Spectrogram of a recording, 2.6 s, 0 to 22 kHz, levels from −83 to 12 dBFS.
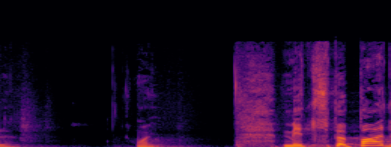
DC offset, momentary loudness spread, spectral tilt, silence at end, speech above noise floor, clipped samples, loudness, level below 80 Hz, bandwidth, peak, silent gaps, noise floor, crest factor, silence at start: under 0.1%; 22 LU; -4.5 dB/octave; 0 s; 43 dB; under 0.1%; -20 LUFS; -54 dBFS; 16 kHz; 0 dBFS; none; -62 dBFS; 22 dB; 0 s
